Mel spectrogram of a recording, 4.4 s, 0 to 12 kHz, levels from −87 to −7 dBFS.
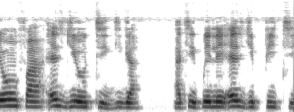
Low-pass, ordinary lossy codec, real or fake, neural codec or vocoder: none; none; real; none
